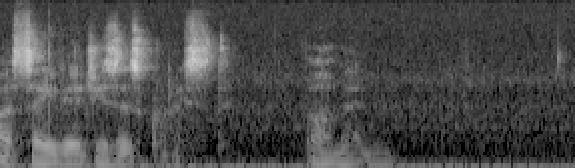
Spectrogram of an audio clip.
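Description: An older man speaks calmly, close to a microphone, as if on an online call.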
